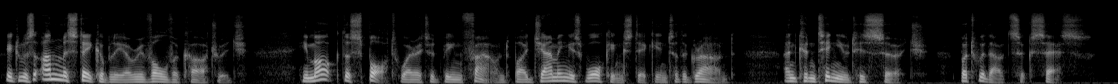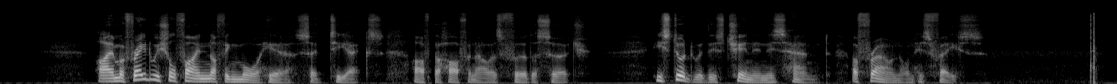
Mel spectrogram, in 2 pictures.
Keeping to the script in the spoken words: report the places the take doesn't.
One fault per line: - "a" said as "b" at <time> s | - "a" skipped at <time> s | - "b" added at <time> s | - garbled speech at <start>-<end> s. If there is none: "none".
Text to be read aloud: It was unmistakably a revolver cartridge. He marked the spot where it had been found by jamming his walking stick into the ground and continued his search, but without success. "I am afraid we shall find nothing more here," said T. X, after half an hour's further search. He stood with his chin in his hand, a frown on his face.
none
